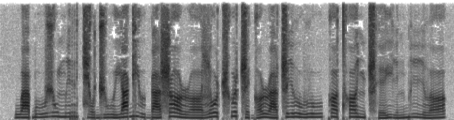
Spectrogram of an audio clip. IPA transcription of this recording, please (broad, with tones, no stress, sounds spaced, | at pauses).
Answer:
w a˨ ɓ uː˨˦ ʒ u˥˧ m i˦˥ r t͡ɕ o˨ d͡ʒ uː˨ j a˦˥ ɡ j ɯ˨ ɠ a˨˦ ʂ ʌː˥˧ ɹ ʌː˨ ɮ o˥˧ ʈ͡ʂʰ ɯ˥˧ ʈ͡ʂ e˨ ɡ ʌ˦˥ ɹ a˨˦ ʈ͡ʂ i˦˥ ð u˨˦ ð uː˦˥ k ʌ˥˧ tʰ ʌː˥˧ ɲ ʈ͡ʂʰ e˨˦ j i˨˦ n b iː˥˧ ð ʌː˦˥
